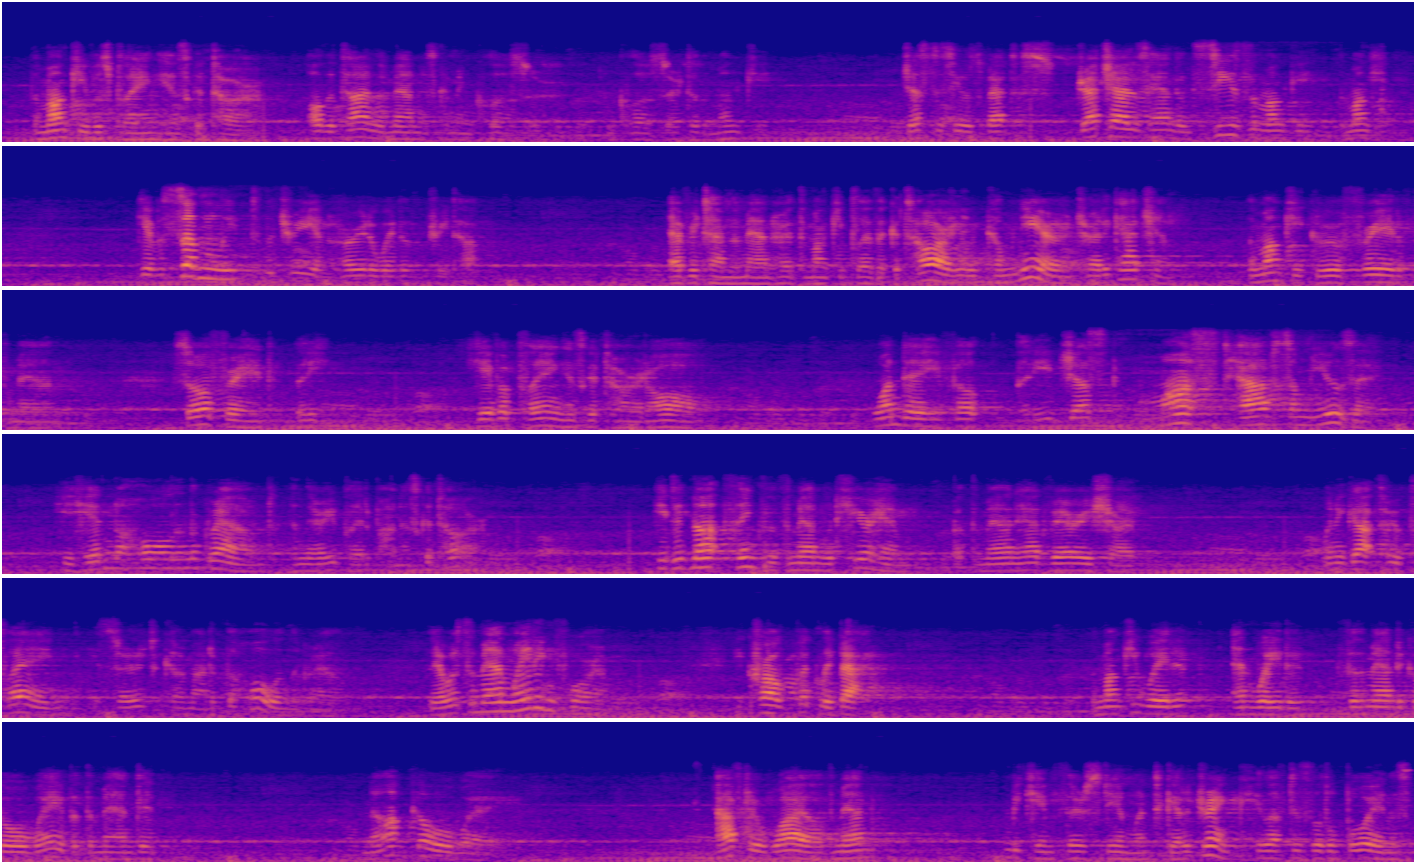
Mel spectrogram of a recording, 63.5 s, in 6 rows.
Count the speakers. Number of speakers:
one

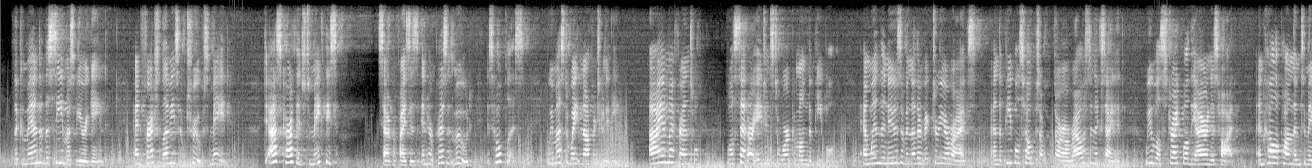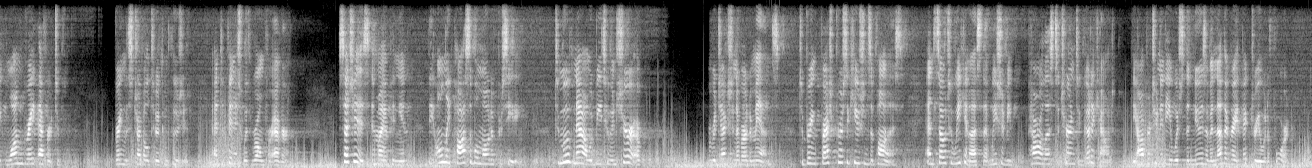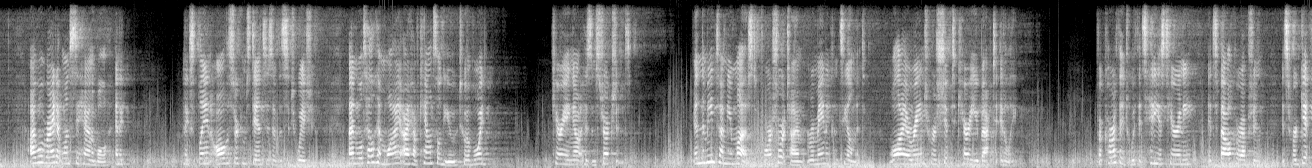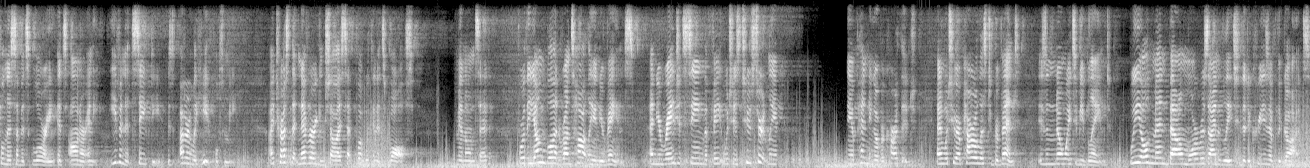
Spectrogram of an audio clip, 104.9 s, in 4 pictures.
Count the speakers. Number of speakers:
one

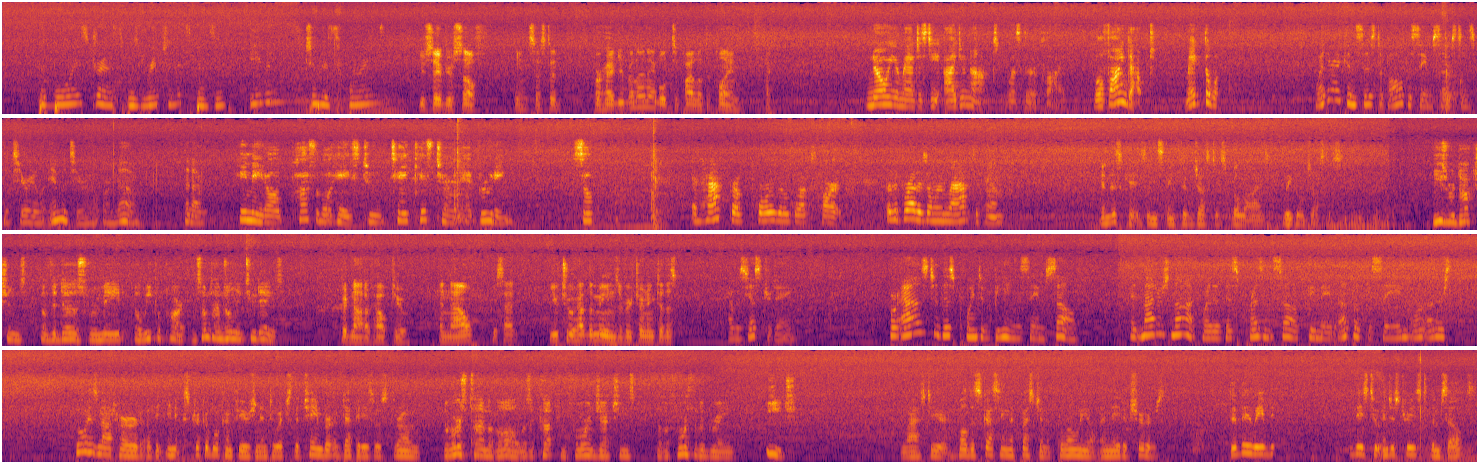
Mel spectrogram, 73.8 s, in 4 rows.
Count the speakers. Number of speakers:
eight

